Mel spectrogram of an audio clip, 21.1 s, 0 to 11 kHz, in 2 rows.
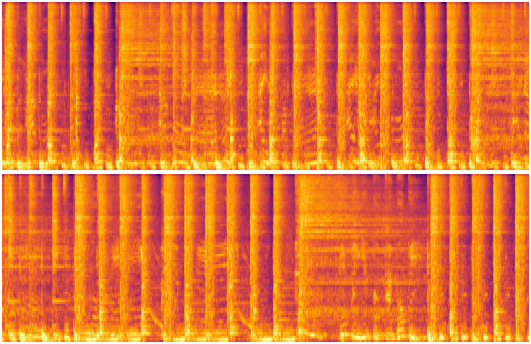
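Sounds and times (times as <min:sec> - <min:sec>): snare drum: 0:00.0 - 0:16.7, 0:19.1 - 0:21.0
bass drum: 0:00.0 - 0:21.0.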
